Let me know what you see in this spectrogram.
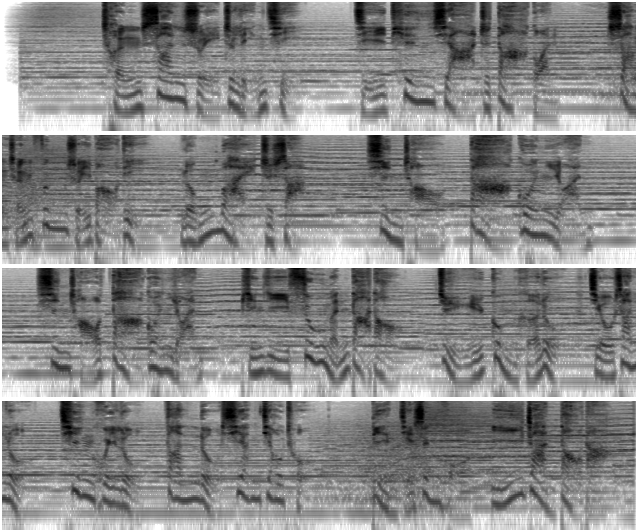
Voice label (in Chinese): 广告 地产 优雅, 男国; 新潮大观园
